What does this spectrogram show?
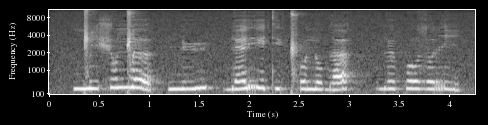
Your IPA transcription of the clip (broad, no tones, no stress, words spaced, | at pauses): ŋ͡ǁiʃʊ ŋ͡ǁə | ny | ɡɛrʲetʲʊ ǁʰonoɡɐ | ɡøpozʊri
